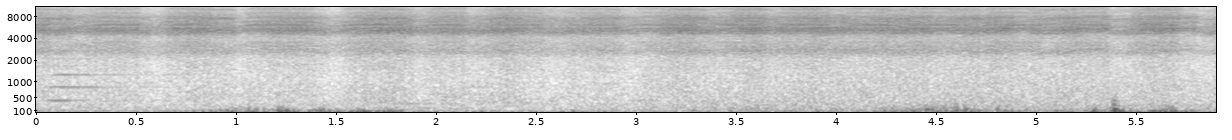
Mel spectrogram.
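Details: A shimmering, unbroken high buzz from many cicadas along a street in Ierapetra, Crete, Greece, throbbing in quick even waves, with a brief faint tone at the start and low traffic-like rumble.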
